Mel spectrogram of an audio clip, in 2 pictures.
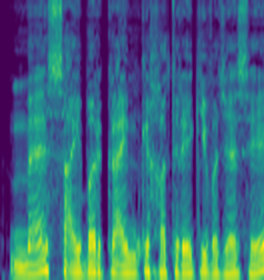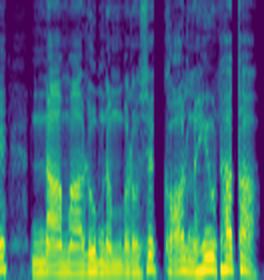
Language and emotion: Urdu, fearful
